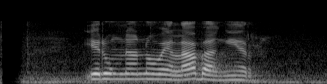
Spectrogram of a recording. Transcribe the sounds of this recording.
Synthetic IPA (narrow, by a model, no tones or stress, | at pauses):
ʔiɾuŋnanowelaba̤ŋɪr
